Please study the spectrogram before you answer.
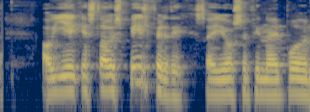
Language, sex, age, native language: Icelandic, male, 40-49, Icelandic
